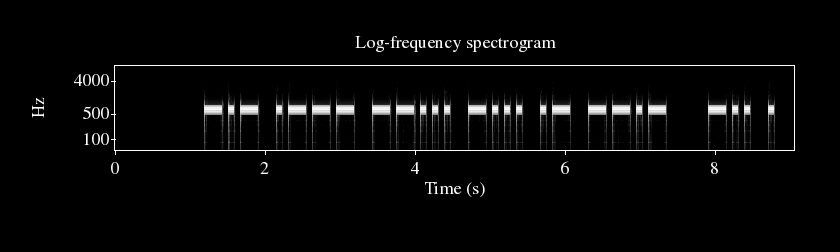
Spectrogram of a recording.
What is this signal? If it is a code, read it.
Morse code, heard as a keyed tone, about 15 wpm, 700 Hz. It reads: KJ7BAQ DE
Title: USA Callsign DE Callsign 15wpm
